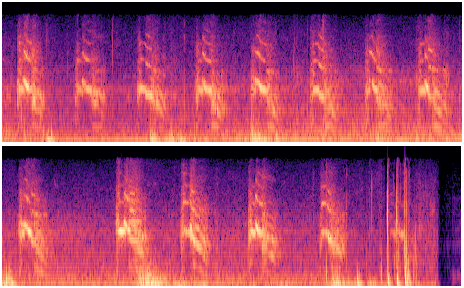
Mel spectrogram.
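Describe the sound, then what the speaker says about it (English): A recording of a seagull is played back as a run of about a dozen loud, evenly spaced harsh calls, ending in a few quick sharp cries. There is no talking over them. "that's a very vocal seagull"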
